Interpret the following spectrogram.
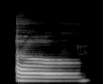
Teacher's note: the stop te is made with the vocal cords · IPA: /ʔ/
